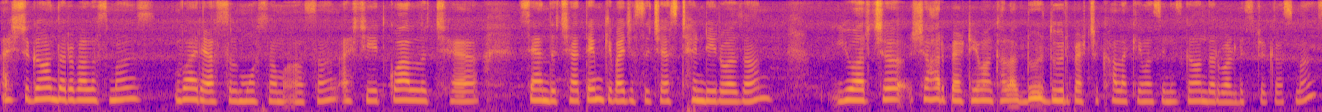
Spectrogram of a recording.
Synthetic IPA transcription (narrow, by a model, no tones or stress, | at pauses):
ɐst͡ʃʰiɡãːnd̪ɐɾbɐlɐsmɐnz | ʋaːɾʲeɐsɨlmoːsɐma̰ːsaːnɐ̰st͡ʃʰjet̪ʲkaːlɨt͡ʃʰɛseːnd̪ɨt͡ʃʰɛt̪emkiʋɐd͡ʒɐsɨt͡ʃʰɐsʈʰɐɳɖiːɾoːzaːn | juɐɾt͡ʃʰɨʃɐɦɐɾpʲɛʈʰiʋãːnkʰɐla̰d̪uːɾʲd̪uːɾʲpʲɛʈʰt͡ʃʰɨkʰɐlɐkiʋɐ̃nsinisɡãːnd̪ɐɾbɐlɖisʈɾikʈɐsmɐnz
